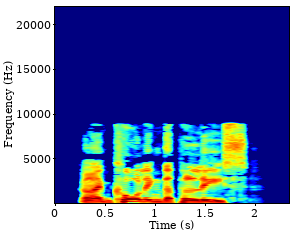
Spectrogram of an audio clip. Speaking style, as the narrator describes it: he said angrily

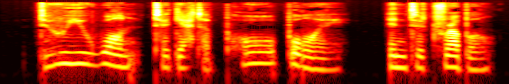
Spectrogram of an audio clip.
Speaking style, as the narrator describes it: Miles whispered to the woman

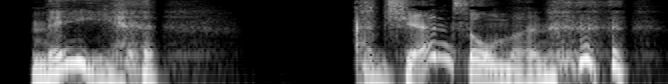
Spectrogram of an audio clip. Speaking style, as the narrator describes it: laughed Alejandro

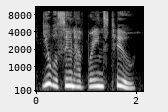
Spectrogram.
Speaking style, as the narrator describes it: Dorothy said kindly

